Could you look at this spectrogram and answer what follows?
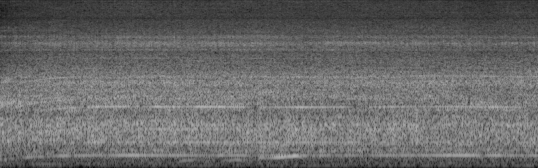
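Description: A motorized pasta machine rolls sugar paste with a loud, continuous whirring drone that holds steady from start to end, with no talking.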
